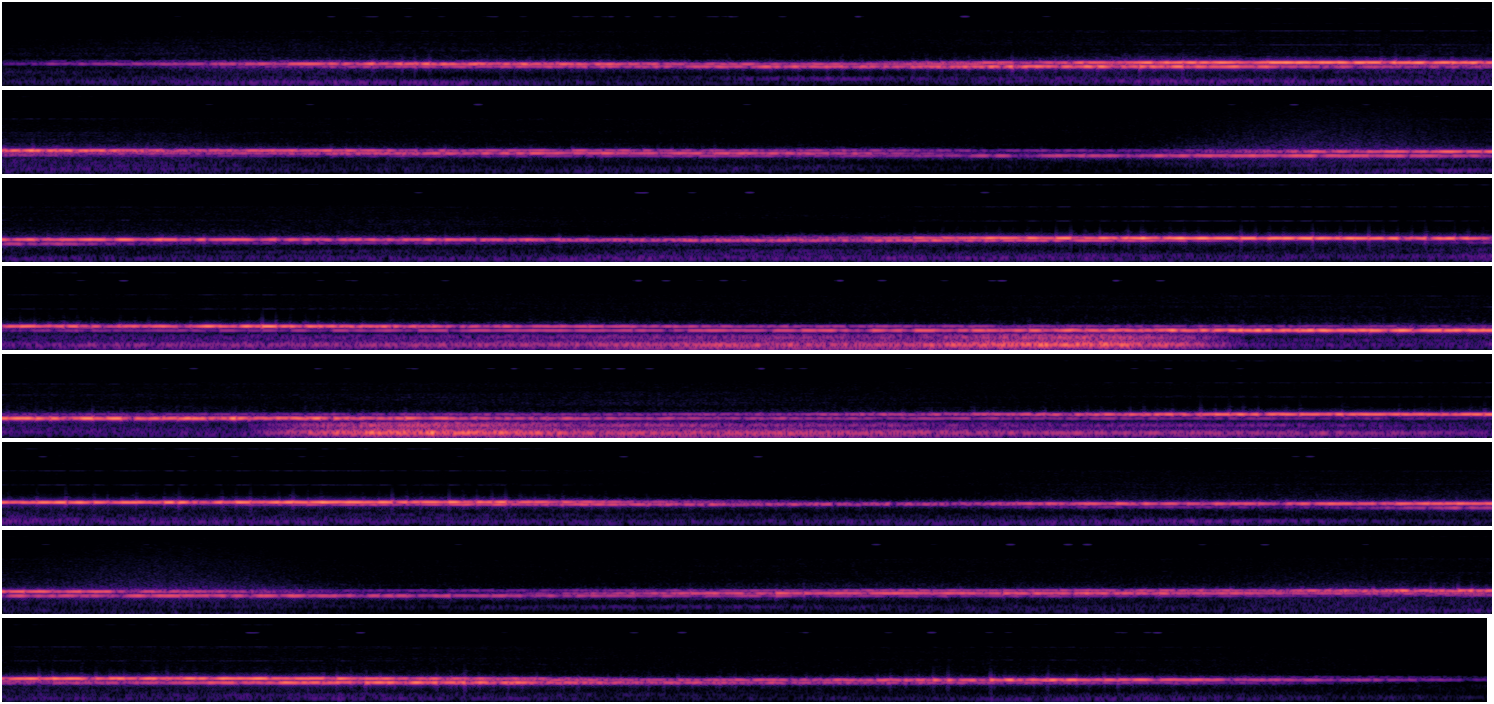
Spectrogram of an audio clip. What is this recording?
Creepy Whistles
Creepy sounds made from whistling using audacity effects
